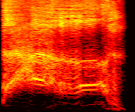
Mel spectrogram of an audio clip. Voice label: Male Kobold Death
